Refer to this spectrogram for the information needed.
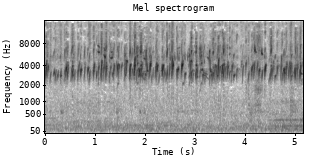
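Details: Stimulation twittering of European goldfinches, mating and readiness calls for rousing silent captive males: a flurry of high, clear chirps and short trills from several birds, running without a break.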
